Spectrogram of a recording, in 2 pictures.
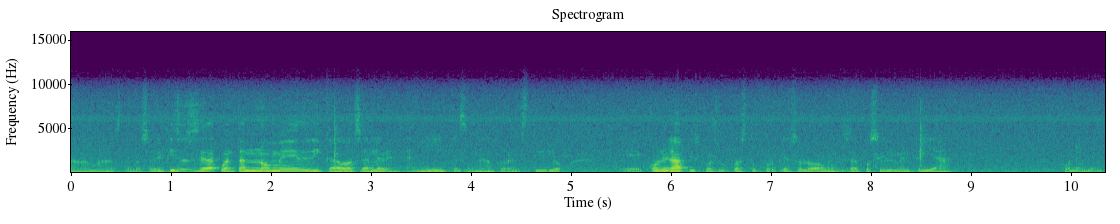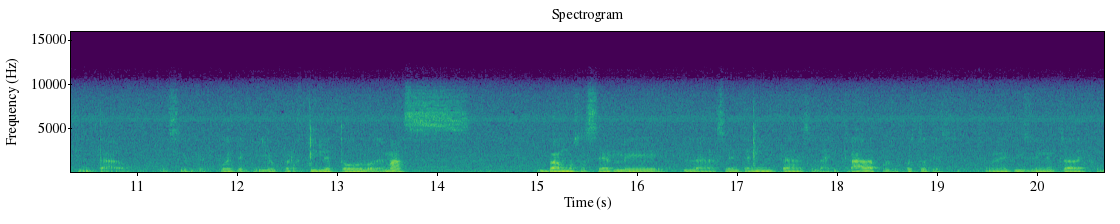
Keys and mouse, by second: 4.4-8.1 shift+drag, 9.4-12.3 shift+drag, 13.4-16.5 shift+drag, 18.2-20.6 shift+drag.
